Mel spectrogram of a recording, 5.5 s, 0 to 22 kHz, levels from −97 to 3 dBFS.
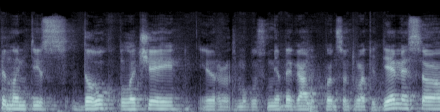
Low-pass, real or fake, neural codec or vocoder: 14.4 kHz; fake; codec, 44.1 kHz, 3.4 kbps, Pupu-Codec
